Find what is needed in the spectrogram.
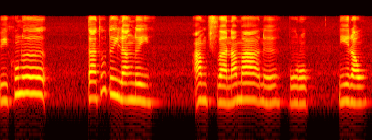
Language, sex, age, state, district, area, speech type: Bodo, female, 30-45, Assam, Kokrajhar, rural, spontaneous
